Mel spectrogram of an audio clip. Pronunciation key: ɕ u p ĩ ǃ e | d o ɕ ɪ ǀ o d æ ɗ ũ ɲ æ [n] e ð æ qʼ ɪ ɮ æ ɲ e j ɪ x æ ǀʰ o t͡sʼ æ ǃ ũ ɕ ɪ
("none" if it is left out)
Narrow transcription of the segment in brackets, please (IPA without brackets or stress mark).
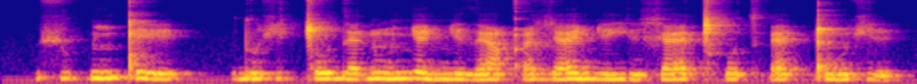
ɲ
